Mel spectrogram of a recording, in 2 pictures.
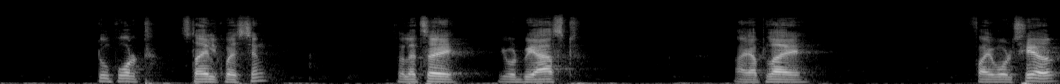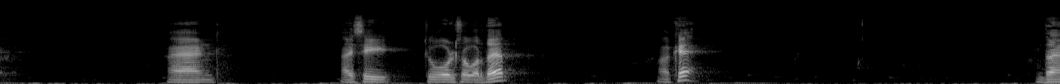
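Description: A man speaks calmly and steadily, explaining, close to a microphone.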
